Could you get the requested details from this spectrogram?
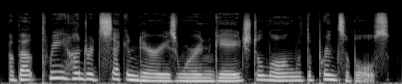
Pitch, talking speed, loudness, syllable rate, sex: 195 Hz, 150 wpm, -17 LUFS, 5.6 syllables/s, female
